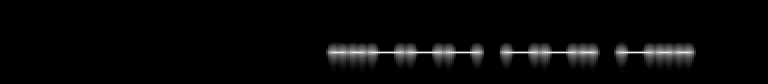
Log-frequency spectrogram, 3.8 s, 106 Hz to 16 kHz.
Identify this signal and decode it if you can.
Morse code, heard as a keyed tone, about 29 wpm, 700 Hz. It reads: 2GD
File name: Speed-Racing - Three Letter-Number Combinations - 25wpm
